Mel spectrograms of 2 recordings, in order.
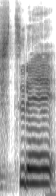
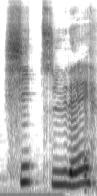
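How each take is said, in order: First: The vowel after 'sh' is nearly silent. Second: The vowel after 'sh' is fully voiced. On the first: The speaker calls it right. "c'est shitsure" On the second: The speaker calls it wrong. "on dit pas shitsure"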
